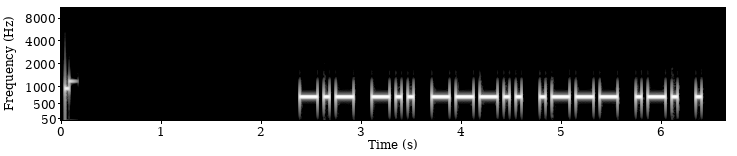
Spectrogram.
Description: Morse code, heard as a keyed tone, about 20 wpm, 700 Hz. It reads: KD8JRE
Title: USA Call Signs - 6 Characters - Repeated 3x - 20wpm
